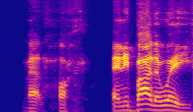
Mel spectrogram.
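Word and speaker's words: Matt Haack: Now we got Matt Hack, right? Matt Hack, who is the kid of Isaiah McKenzie. Hawk. Yeah, that's how it's pronounced. Matt Hawk.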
